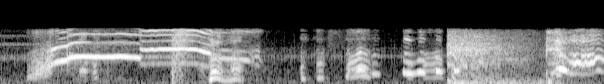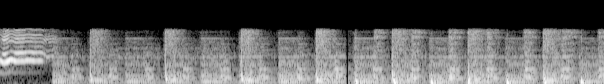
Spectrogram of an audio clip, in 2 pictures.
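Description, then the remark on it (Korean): A frog croaks in a quick, steady series of throaty pulses that repeat fairly loud. Before it come high, wavering squealing calls and a short burst of noise. “웬 개구리냐?”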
